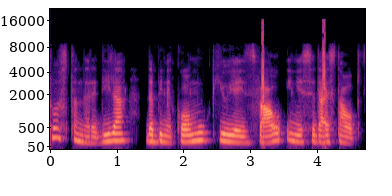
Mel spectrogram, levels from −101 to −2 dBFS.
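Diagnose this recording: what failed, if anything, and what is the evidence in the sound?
The failure is in the network: a short concealed packet loss at 1.33 to 1.39 s, just after "sta naredila" and before "da bi nekomu ki". About 40 ms of audio arrived too late or not at all, and the receiver covered roughly 35 ms of it by extending the preceding sound and then crossfading back into the real signal. What you hear is a brief smeared wobble rather than a hard gap. Silence or a sharp click would instead point to an unconcealed dropout or a buffer glitch.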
